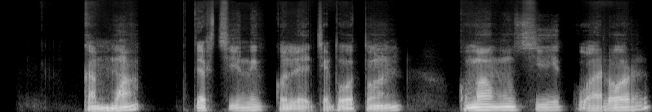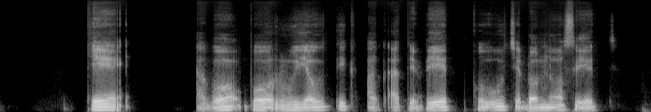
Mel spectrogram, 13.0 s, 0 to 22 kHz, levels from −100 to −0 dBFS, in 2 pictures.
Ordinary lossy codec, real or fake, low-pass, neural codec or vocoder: none; fake; none; codec, 44.1 kHz, 2.6 kbps, DAC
